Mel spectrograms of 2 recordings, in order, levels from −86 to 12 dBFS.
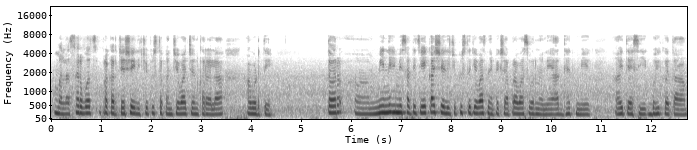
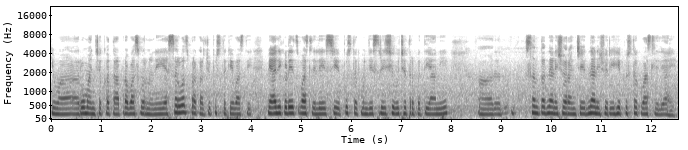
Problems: constant background noise, background conversations at intervals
